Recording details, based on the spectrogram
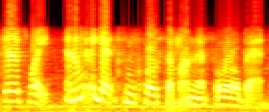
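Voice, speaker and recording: A woman art teacher, slightly hoarse from losing her voice, gives a classroom demonstration and often checks in with her students. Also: mid-range voice, animated, fast talker, noisy background. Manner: reassuring, checks in with "okay?".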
